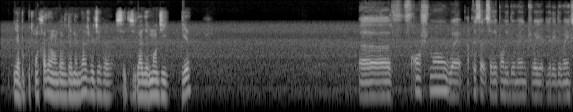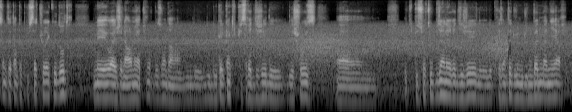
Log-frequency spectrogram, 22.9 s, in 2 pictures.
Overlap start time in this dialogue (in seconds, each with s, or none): none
